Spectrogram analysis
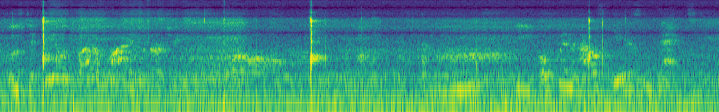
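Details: Baby with hiccups: three sharp, brief hiccup clicks a few seconds apart over quiet room noise.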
